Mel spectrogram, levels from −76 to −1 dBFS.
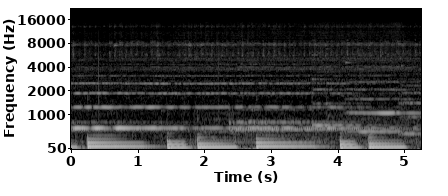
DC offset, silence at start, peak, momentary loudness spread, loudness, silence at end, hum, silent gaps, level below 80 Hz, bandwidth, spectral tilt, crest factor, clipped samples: under 0.1%; 0 s; -14 dBFS; 6 LU; -29 LUFS; 0 s; none; none; -38 dBFS; 15.5 kHz; -6.5 dB/octave; 14 dB; under 0.1%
